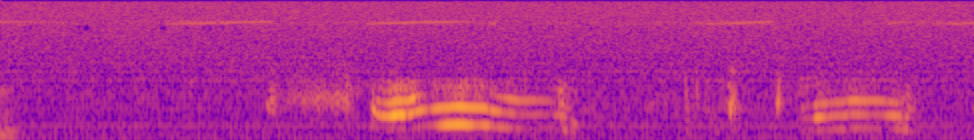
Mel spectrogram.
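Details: Remote camera at the Naledi clan's active hyena den: two wavering, arching whines with soft clicks and taps scattered around them.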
